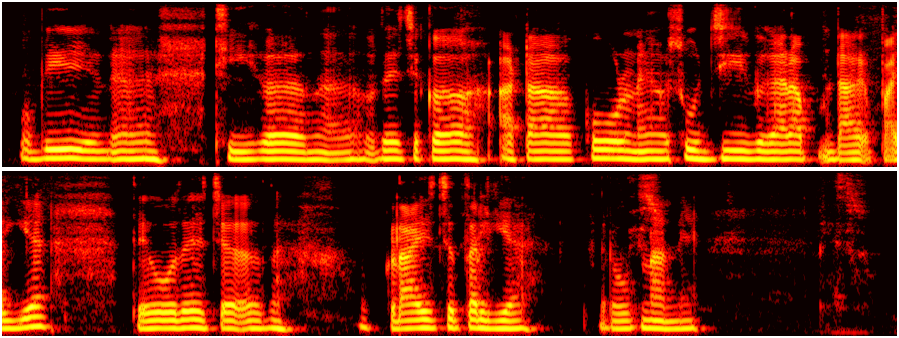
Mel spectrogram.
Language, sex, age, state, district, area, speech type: Dogri, female, 60+, Jammu and Kashmir, Samba, rural, spontaneous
